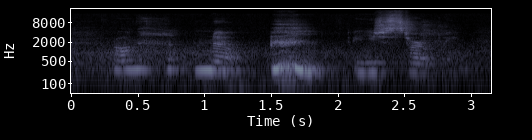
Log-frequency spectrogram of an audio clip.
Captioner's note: clears throat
